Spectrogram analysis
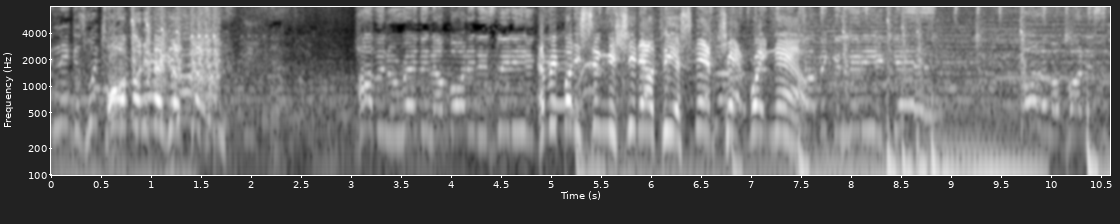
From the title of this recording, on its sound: LIVE AT FETE FRIDAYS ON FEBRUARY 3RD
